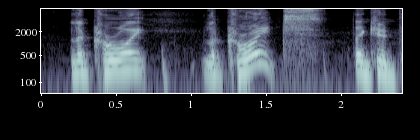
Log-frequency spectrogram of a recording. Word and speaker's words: La Croix: It's like that fancy, I don't know if you know it, the sparkly, fizzy, non-alcoholic drink out of America, which is spelt L-A, new word, C-R-O-I-X. – Oh. – Should be La Croix.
